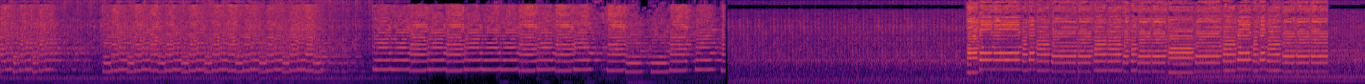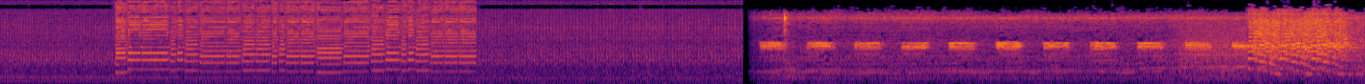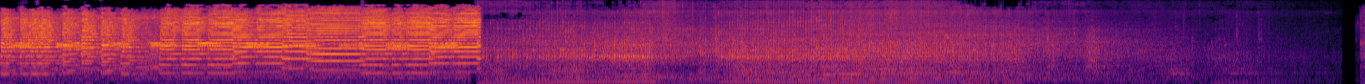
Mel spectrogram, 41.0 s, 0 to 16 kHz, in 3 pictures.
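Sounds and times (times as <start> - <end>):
rapid electronic beeping: 21.2 - 26.2
toy beeping melodies: 21.2 - 26.2.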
